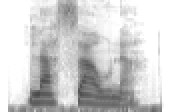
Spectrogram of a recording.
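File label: sauna, Spanish, female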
